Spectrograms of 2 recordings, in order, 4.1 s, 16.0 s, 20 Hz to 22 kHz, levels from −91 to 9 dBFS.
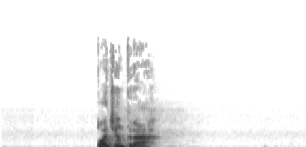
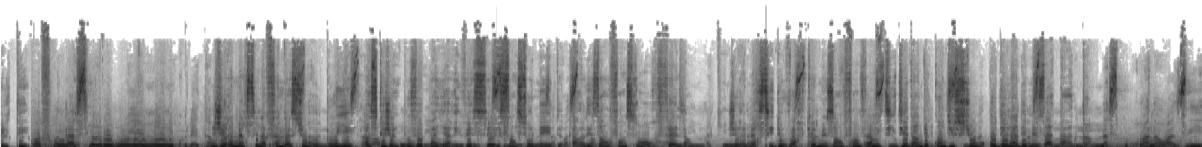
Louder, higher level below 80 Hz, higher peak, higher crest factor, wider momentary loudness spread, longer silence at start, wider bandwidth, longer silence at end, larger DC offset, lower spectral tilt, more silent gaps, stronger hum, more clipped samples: second, -17 LUFS vs -10 LUFS; second, -64 dBFS vs -40 dBFS; about the same, -2 dBFS vs 0 dBFS; first, 20 dB vs 10 dB; about the same, 7 LU vs 6 LU; first, 1.3 s vs 0 s; second, 16 kHz vs 19 kHz; first, 2 s vs 0 s; neither; first, -6 dB/octave vs -4 dB/octave; neither; neither; neither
